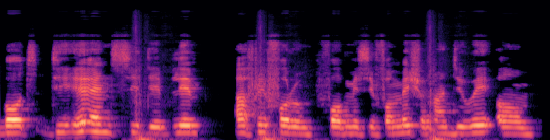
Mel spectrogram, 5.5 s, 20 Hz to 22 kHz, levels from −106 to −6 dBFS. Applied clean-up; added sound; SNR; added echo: classical method log-MMSE.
